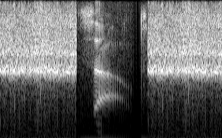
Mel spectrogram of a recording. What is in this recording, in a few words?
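"salt", American English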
